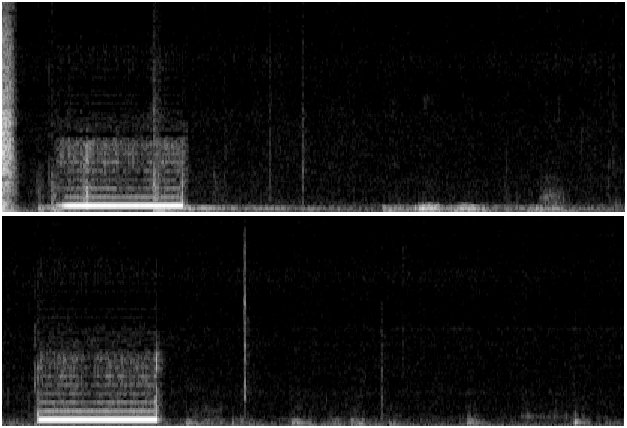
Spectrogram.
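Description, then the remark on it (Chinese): Two long, steady beeps of the ringback tone of an outgoing call placed by a Nanyang, Henan radio evening program to a listener's mother in Chongqing, about a second each and roughly four seconds apart, sounding loud and flat over a faint low background murmur. “电话发过来了，来打一个电话。”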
